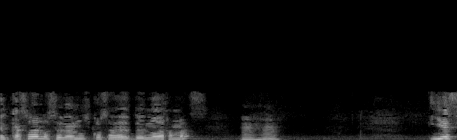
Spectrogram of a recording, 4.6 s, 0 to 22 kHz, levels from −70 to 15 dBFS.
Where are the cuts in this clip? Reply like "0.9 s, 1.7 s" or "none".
0.9 s, 1.3 s, 1.6 s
